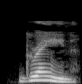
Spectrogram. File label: "Grain", English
